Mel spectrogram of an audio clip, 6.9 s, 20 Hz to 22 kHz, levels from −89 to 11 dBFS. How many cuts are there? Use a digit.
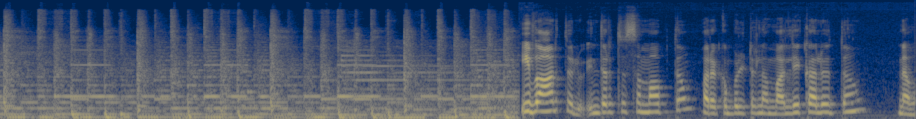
0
